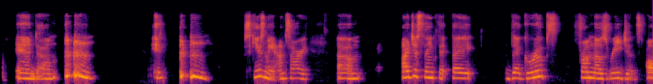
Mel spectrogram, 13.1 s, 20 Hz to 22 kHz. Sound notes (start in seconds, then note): 1.4 clears throat; 3.7 clears throat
